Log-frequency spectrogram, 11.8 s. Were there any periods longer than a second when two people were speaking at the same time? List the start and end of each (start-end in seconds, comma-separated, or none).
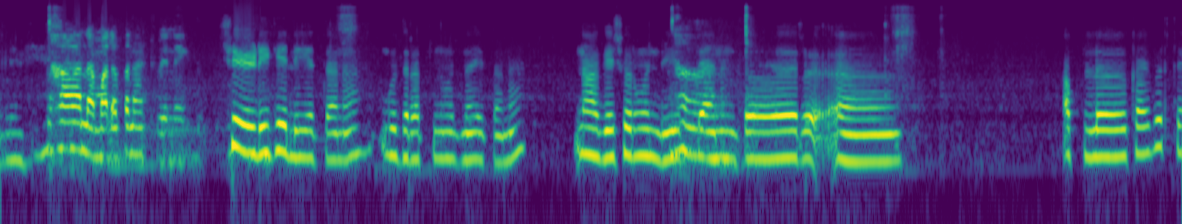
none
